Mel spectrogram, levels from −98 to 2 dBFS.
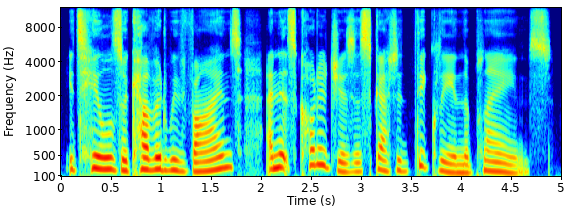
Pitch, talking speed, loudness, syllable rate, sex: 205 Hz, 180 wpm, -17 LUFS, 5.5 syllables/s, female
